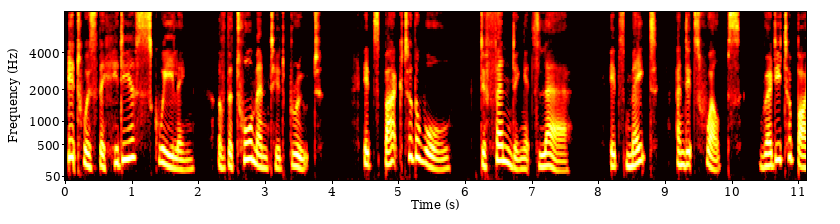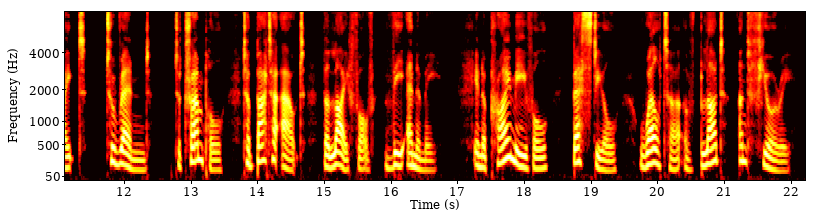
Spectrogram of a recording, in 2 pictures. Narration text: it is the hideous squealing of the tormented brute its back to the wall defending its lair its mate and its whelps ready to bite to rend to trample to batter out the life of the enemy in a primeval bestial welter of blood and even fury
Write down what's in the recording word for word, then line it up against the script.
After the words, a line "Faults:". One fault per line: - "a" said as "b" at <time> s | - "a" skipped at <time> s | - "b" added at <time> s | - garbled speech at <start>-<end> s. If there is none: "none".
it was the hideous squealing of the tormented brute its back to the wall defending its lair its mate and its whelps ready to bite to rend to trample to batter out the life of the enemy in a primeval bestial welter of blood and fury
Faults:
- "is" said as "was" at 0.3 s
- "even" skipped at 21.4 s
